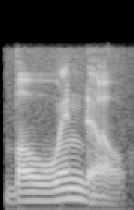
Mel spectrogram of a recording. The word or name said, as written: bow window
